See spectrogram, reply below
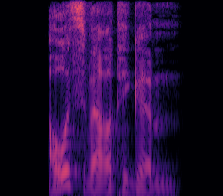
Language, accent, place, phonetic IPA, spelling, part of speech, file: German, Germany, Berlin, [ˈaʊ̯sˌvɛʁtɪɡəm], auswärtigem, adjective, De-auswärtigem.ogg
- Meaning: strong dative masculine/neuter singular of auswärtig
